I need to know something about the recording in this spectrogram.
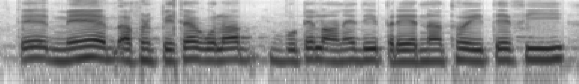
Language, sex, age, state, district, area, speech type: Dogri, male, 18-30, Jammu and Kashmir, Udhampur, rural, spontaneous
